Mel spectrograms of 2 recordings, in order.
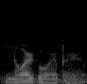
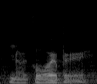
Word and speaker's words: Norgorber: reveal it was secretly a chapel to norgorber or norgorber or norer depending on your pronunciation and amidst the room's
